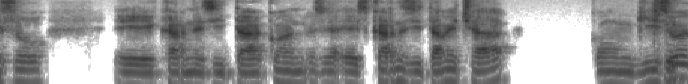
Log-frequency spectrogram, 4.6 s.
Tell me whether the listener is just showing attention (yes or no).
yes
